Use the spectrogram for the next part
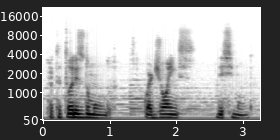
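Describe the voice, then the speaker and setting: A man acts out a calm agent of a secret organization, formal and earnest. He speaks in measured, reassuring phrases, as in a role-play audio drama, with faint music behind him. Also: medium pitch, natural voice. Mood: solemn.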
